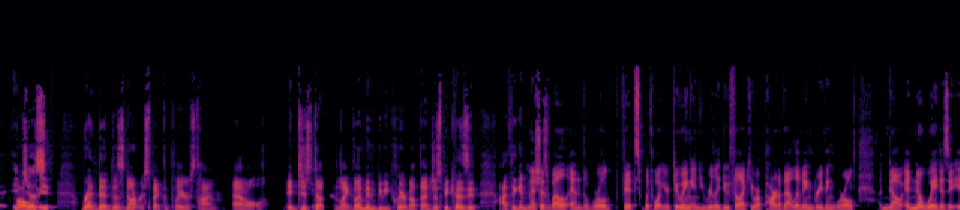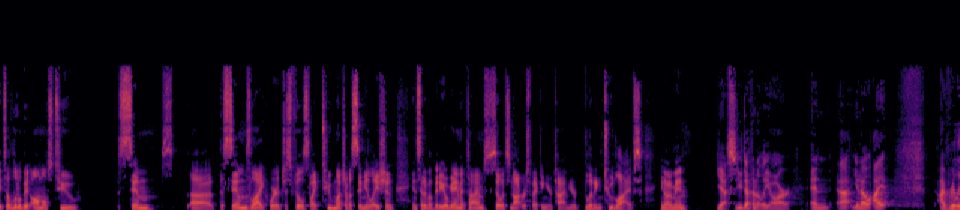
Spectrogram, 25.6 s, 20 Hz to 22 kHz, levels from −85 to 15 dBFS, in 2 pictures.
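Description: From 7.03 s to the end at 25.60 s, the speech suddenly turns higher and more hurried, lifted by about four semitones and running 1.28 times faster than the opening. Pitch and tempo shift together at that instant, which marks it as a section at the wrong speed. The likely cause is that this stretch was played back or resampled against the wrong clock, so it runs fast throughout.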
